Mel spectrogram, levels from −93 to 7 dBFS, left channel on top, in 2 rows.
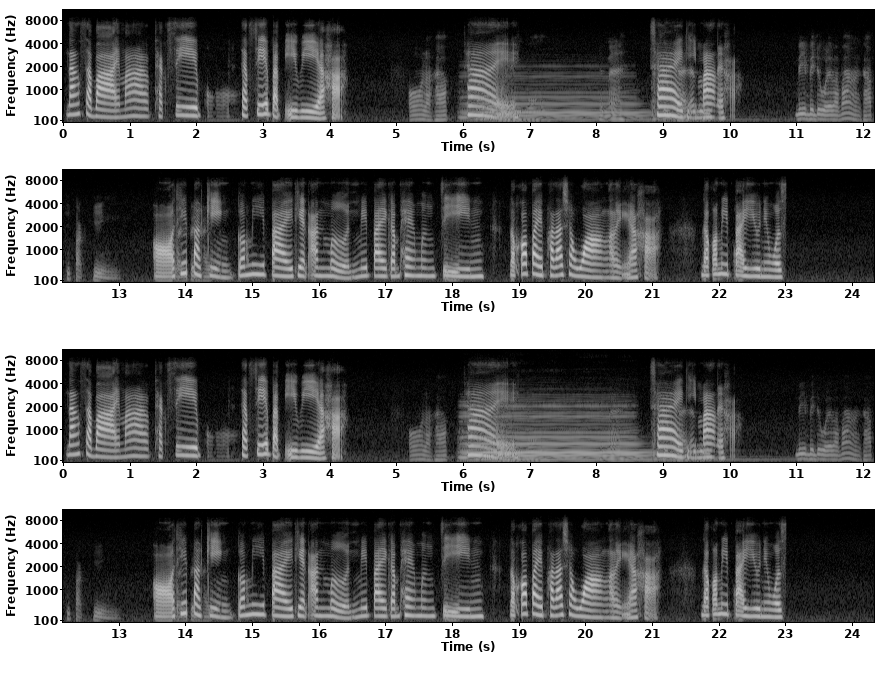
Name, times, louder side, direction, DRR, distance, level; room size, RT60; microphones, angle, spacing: voice 1, 0.1-2.1 2.7-4.2 6.1-6.8 8.8-9.9 13.5-18.5 18.9-21.1 21.7-23.0, left 1 dB, 5° left, 0.4 m, -24 dB
voice 2, 2.2-2.6 5.2-5.8 6.2-7.3 8.0-8.5 8.8-9.7 11.0-13.1 13.8-14.5 14.9-15.0 22.2-22.6, left 3 dB, 80° left, 1.2 m, -42 dB
Bowed string instrument, 5.7-10.4, right 6 dB, 65° right, 0.4 m, -37 dB
open air
head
